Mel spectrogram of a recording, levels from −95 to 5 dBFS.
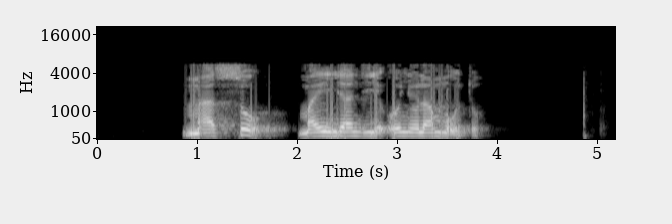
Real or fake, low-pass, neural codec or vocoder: fake; 5.4 kHz; vocoder, 44.1 kHz, 80 mel bands, Vocos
